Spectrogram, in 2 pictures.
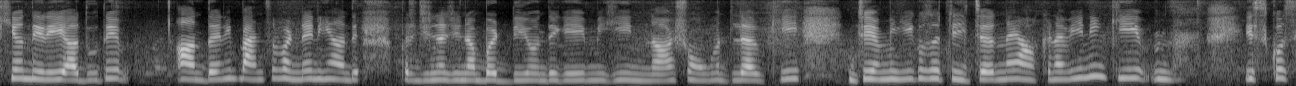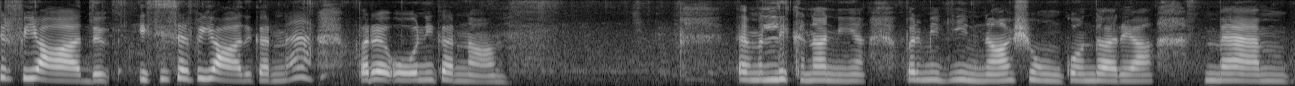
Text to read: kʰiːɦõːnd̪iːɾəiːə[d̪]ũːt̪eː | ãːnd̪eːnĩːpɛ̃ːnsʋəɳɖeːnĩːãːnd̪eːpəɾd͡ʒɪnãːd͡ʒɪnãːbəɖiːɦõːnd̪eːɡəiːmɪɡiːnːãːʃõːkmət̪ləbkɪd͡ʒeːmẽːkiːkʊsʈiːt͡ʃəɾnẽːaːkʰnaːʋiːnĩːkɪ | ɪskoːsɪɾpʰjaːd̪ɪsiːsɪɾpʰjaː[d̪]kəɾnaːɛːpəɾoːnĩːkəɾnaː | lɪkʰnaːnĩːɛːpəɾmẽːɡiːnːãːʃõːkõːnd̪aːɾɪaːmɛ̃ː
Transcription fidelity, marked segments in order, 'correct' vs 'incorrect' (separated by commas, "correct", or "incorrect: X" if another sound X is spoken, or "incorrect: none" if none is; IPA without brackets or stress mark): correct, correct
